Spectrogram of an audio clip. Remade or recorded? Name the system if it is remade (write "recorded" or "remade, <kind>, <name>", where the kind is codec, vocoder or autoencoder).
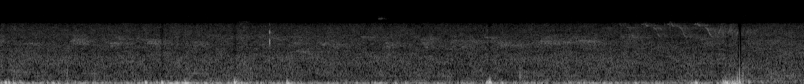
recorded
